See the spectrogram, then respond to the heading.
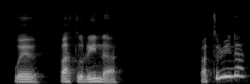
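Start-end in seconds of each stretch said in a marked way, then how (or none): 2.0-2.5 put-on Spanish accent. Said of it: "I said it in a Spanish accent".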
